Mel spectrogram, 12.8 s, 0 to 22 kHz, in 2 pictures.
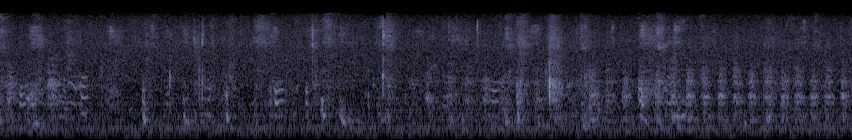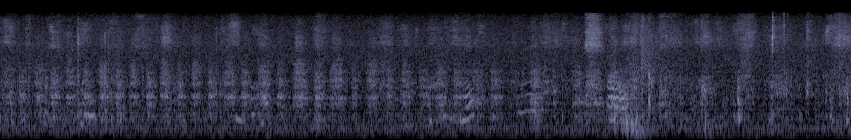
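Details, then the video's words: English Golden Retriever litter of Maddie and Jazz, under a week old, nursing on July 15, 2012; steady clicking suckles and quick breaths throughout, a louder whimpering squeal near the end, over a low electrical hum. "English Golden Retriever Puppies Nursing"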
